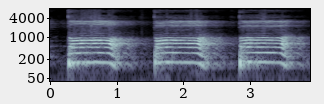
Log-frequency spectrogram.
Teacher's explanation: زبان کو پھیلا کر اور دونوں جبڑوں کو لگا کر اور منہ گول کر کے ادا کرنا ہے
